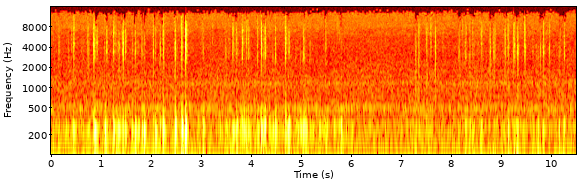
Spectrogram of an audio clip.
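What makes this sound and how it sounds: Long acrylic nails scratch and tap the bare, hollow wire-mesh metal grille of a large desktop microphone. Quick, dry clicks and soft scratching patter arrive in dense clusters, with a low, hollow body and faint bright edges. The activity is busiest in the first half, eases briefly around the middle, then picks up again.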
